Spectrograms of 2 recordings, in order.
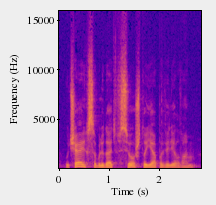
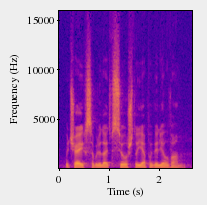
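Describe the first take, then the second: No difference in how they are said.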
